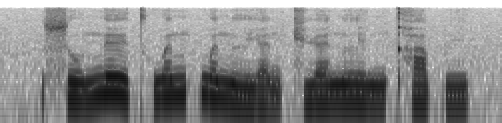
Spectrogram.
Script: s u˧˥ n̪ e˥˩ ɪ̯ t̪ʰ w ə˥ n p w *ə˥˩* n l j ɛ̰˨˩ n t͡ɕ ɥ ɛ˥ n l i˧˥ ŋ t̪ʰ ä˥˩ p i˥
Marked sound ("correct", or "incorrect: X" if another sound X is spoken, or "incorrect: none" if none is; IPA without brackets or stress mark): correct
